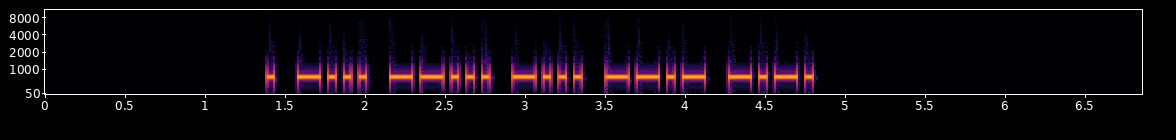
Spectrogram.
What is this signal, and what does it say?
Morse code, heard as a keyed tone, about 25 wpm, 700 Hz. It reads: EB7BQC
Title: DXCC-100 Call Signs - 6 Characters - Repeated 2x - 25wpm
